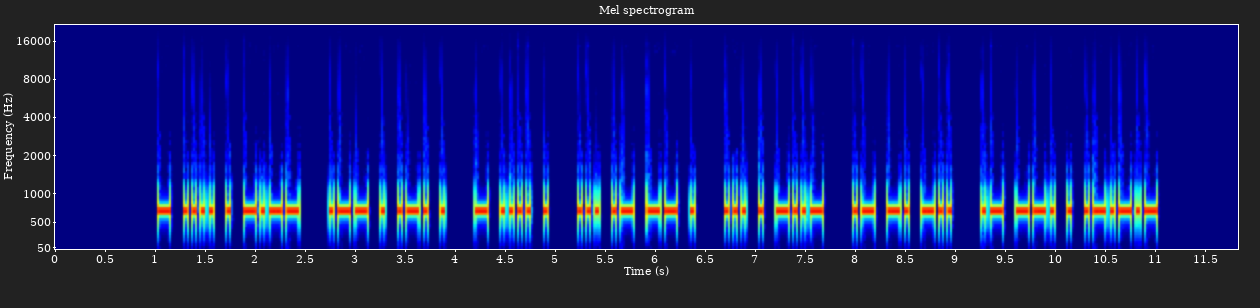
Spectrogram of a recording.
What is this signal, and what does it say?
Morse code, heard as a keyed tone, about 28 wpm, 700 Hz. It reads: THEY WERE THE SAME SEX AND AGE.
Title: Sentences from Top 1600 Words 28wpm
